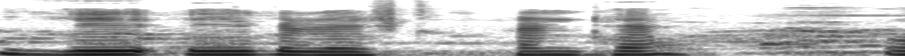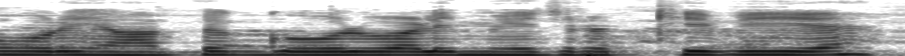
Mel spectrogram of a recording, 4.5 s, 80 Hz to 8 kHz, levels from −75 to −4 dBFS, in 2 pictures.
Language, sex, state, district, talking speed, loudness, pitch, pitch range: Hindi, male, Uttar Pradesh, Saharanpur, 170 wpm, -15 LUFS, 170 Hz, 165-180 Hz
